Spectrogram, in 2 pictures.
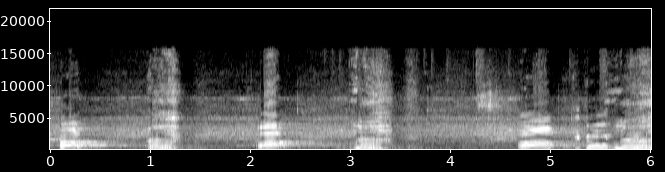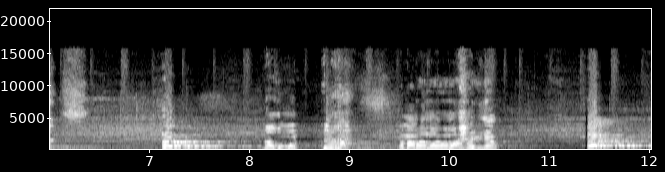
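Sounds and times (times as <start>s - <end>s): person yelling: 11.4s - 12.0s.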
